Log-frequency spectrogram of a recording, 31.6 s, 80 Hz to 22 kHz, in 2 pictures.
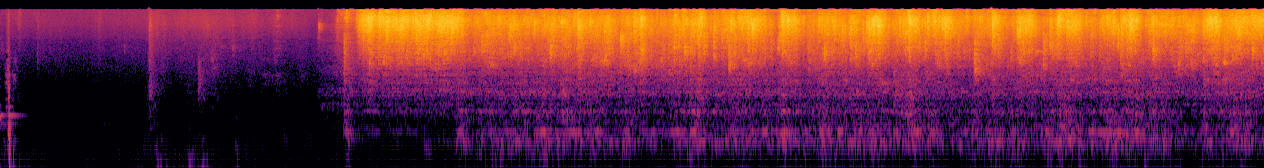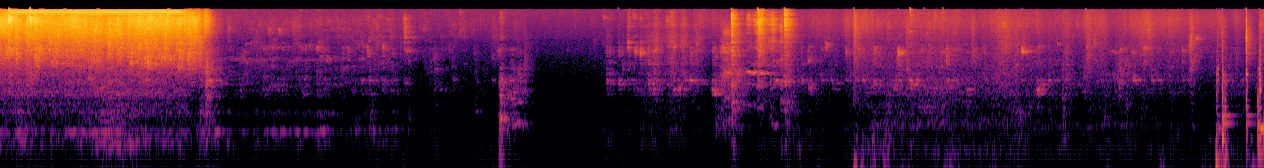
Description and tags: washing up scissors 01
Walking to the other side of small hard surface room, switching on tap and washing scissors in a metal sink under the slow running water. Turns of tap and returns.
Recorded with H4N Zoom.
Hairdresser, salon, scissors, washing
